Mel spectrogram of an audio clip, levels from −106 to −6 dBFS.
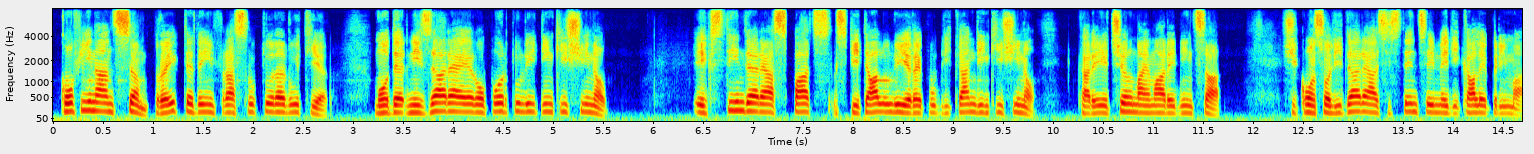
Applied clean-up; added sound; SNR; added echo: neural diffusion model UNIVERSE++.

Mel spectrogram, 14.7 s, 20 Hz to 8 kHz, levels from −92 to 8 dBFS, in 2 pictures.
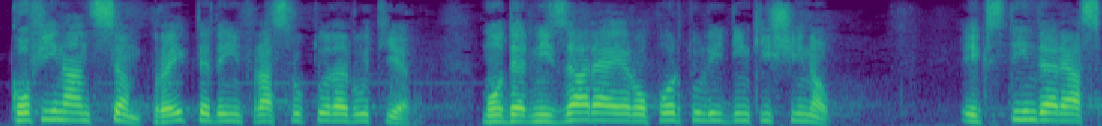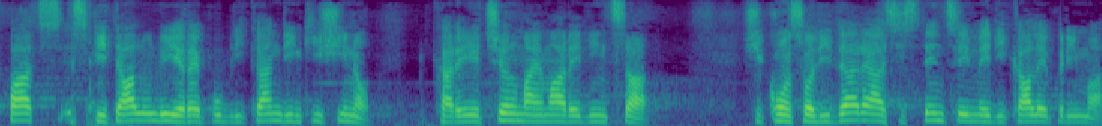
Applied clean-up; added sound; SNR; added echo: neural separator model SepFormer DNS4.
